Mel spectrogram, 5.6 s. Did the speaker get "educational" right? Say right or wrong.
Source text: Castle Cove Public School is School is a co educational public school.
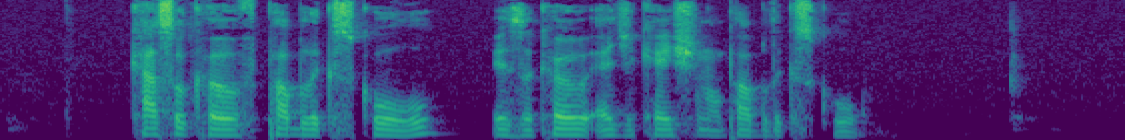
right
